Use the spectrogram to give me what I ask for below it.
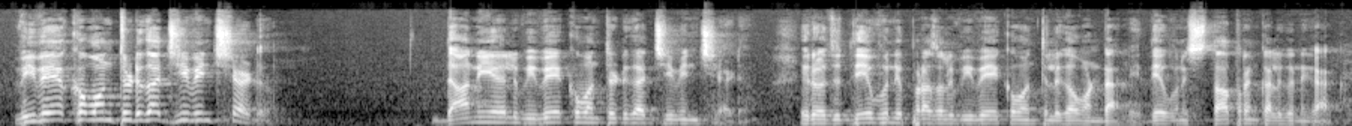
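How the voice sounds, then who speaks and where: Bright-voiced preaching male pastor. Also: a little high. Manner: call-and-response preaching, scolding asides. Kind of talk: sermon.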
